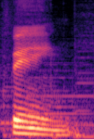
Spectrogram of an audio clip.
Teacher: Como tem um N em seguida, o som fica nasal.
